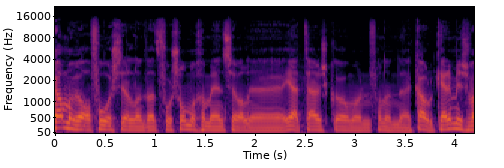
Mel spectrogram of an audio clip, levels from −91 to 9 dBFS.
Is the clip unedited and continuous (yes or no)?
no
